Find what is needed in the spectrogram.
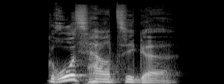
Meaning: inflection of großherzig: 1. strong/mixed nominative/accusative feminine singular 2. strong nominative/accusative plural 3. weak nominative all-gender singular
- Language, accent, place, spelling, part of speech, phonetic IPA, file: German, Germany, Berlin, großherzige, adjective, [ˈɡʁoːsˌhɛʁt͡sɪɡə], De-großherzige.ogg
